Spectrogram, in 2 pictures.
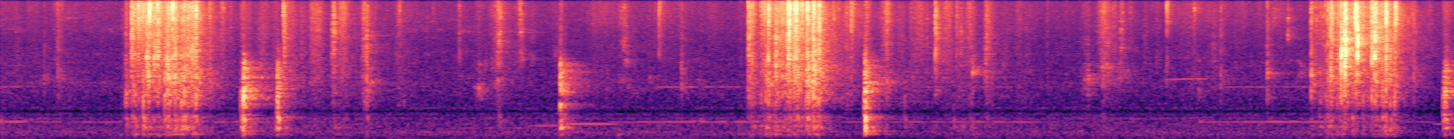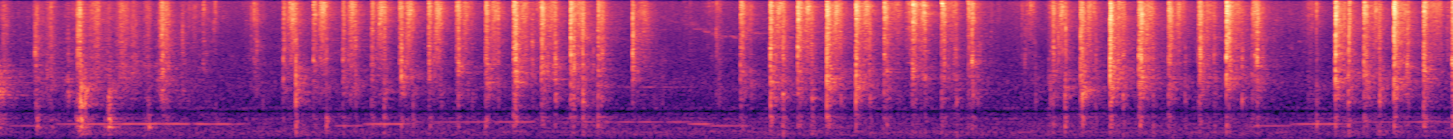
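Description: A tarot deck being shuffled by hand. Three loud shuffling bursts of about a second each, then a long run of quick, light card clicks several times a second from a little past halfway.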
